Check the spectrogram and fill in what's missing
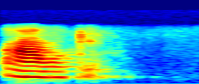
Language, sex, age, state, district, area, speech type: Tamil, female, 30-45, Tamil Nadu, Nilgiris, rural, conversation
